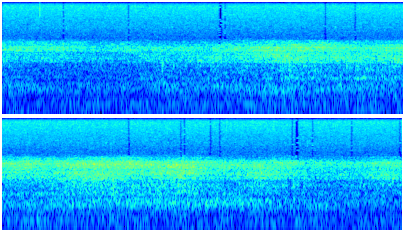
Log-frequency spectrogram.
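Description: A steady outdoor rushing noise that swells about midway and then eases off again.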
